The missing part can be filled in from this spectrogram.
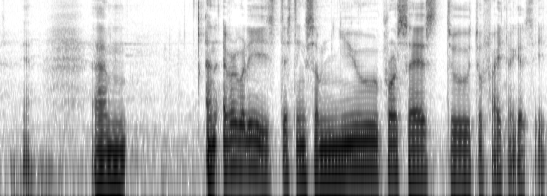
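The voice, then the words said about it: Strong non-native English accent. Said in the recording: “Sorry for my terrible accent.”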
